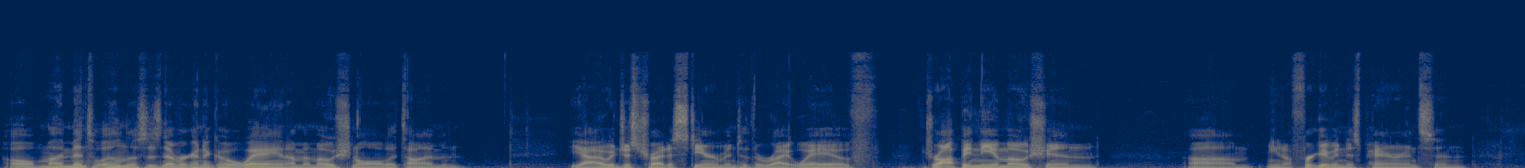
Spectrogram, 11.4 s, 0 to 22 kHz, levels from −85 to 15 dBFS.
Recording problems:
none

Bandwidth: 15 kHz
